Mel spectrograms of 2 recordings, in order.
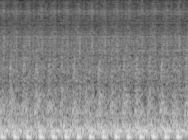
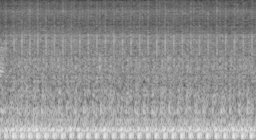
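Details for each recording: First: Single-cylinder motorcycle carburetor tuning: even, slow, heavy thumping about ten beats a second, idle rpm dropping more and more as the air screw is closed. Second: Motorcycle carburettor set by closing the air screw then opening to the highest-rpm point: even, steady putter at idle with no hunting, surging or misses; mixture set right and idle stable.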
